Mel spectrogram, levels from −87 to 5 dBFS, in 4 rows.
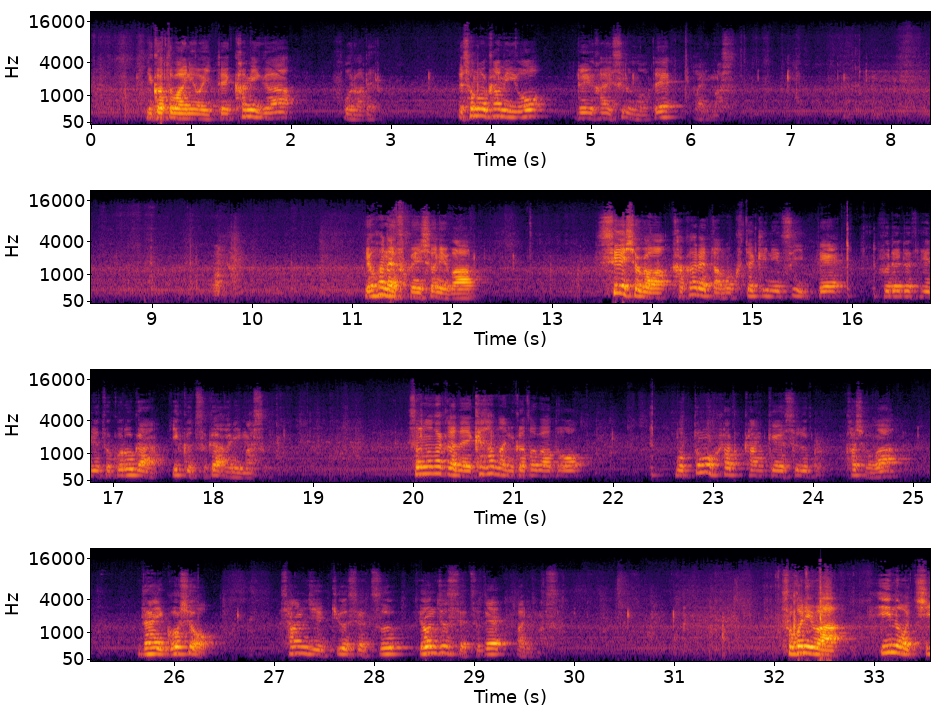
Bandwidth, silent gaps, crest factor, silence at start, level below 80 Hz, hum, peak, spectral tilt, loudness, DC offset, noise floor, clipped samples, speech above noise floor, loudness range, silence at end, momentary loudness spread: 16 kHz; none; 20 dB; 0 s; -62 dBFS; none; 0 dBFS; -3.5 dB/octave; -17 LUFS; under 0.1%; -44 dBFS; under 0.1%; 27 dB; 14 LU; 0 s; 25 LU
